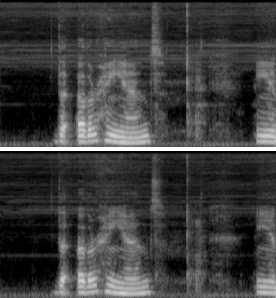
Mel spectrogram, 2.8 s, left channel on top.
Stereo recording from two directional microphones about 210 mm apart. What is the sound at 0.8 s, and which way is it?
Speech, 30° left (ahead or behind).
